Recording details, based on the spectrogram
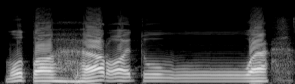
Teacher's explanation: bertemu dengan wau yang mana wau termasuk daripada huruf idgham bighhunah cara membacanya masukkan tanwinnya ke wau · Cara membacanya masukkan tanwinnya ke waw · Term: idgham bi gunnah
